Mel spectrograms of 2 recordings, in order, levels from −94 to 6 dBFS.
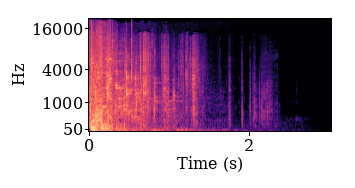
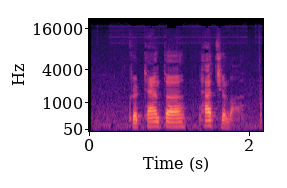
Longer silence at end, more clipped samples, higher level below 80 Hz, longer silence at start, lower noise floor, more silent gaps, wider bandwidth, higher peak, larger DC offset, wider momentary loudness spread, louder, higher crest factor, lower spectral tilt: first, 1.65 s vs 0 s; first, 0.5% vs under 0.1%; first, -22 dBFS vs -64 dBFS; second, 0 s vs 0.5 s; first, -76 dBFS vs -49 dBFS; neither; about the same, over 20 kHz vs 18.5 kHz; first, 0 dBFS vs -4 dBFS; neither; first, 18 LU vs 8 LU; first, -12 LUFS vs -23 LUFS; about the same, 16 dB vs 20 dB; about the same, -3 dB/octave vs -4 dB/octave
